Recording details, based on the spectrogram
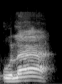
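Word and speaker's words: أولى: And other things like that, such as how do you spell Ula? Ula, you spell it Alif, Waw, Lam, Alif, Hamza. But this Waw here, you don't pronounce it. So you say Ula.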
